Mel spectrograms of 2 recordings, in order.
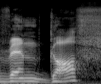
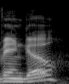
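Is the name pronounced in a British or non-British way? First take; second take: British; non-British. First: The name is said in the British way. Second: The name is said in a non-British way.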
